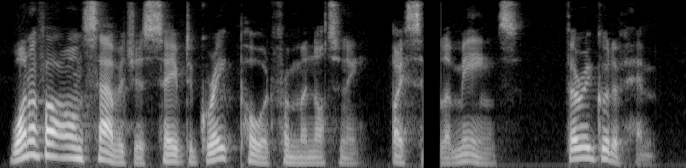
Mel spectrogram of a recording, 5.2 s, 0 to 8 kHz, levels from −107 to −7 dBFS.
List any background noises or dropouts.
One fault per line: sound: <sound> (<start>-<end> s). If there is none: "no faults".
sound: dropout (3.2-3.3 s)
